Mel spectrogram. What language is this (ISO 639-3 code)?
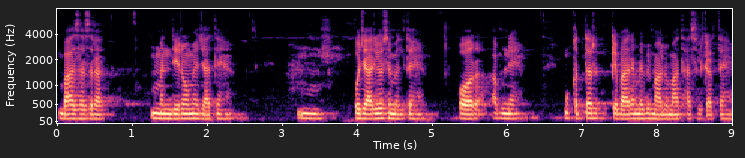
urd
